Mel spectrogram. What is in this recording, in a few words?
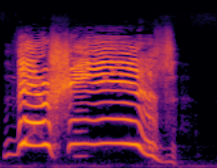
grandma mothercone close; Blind Drive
